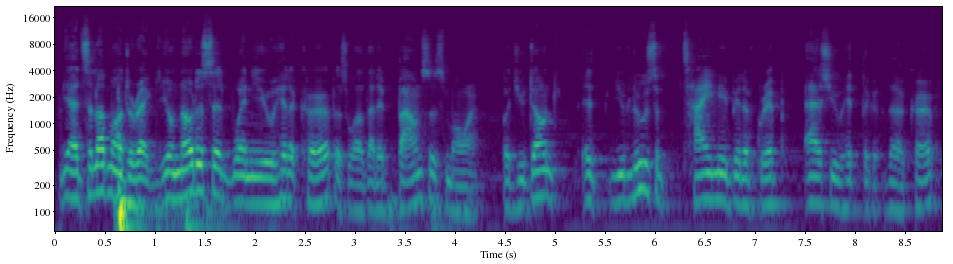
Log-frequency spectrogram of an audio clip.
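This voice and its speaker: A man's voice: mid-range voice, normal speed, few pauses. A man hosting a sim racing livestream in casual, chatty talk, polite and a little self-deprecating. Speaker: livestream host and sim racer. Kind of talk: casual livestream gaming chat.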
